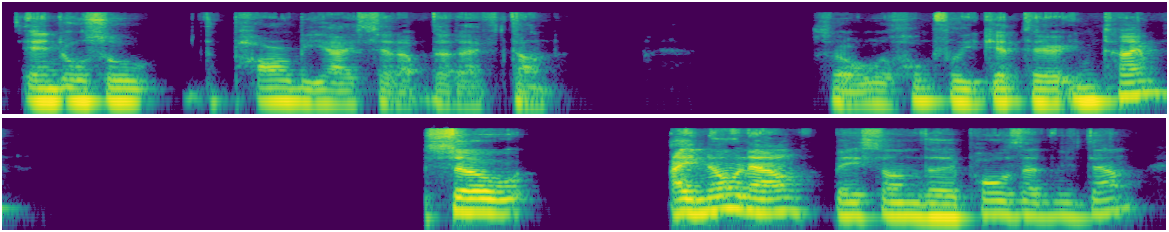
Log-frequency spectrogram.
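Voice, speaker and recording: An implementation consultant born in Chile walks through a presentation during a software webinar. His mid-range voice is hesitant, full of fillers and tag questions.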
